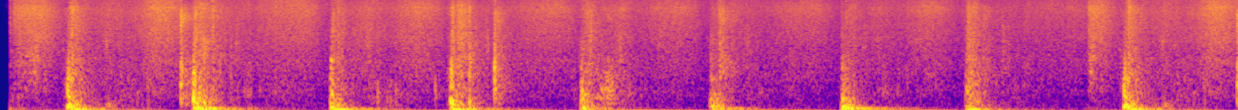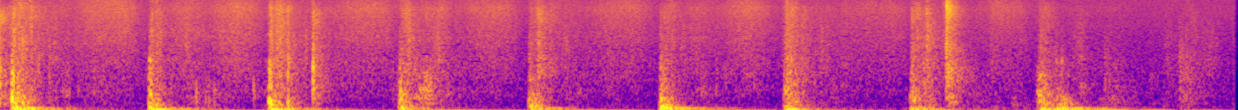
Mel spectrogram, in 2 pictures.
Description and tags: The sound of someone walking up a carpeted staircase in slippers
